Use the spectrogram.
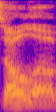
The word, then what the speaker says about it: Zoro: so it's like the it's like a soft R almost so this is also the reason why the character from One Piece Zoro is sometimes referred to as Zolo because of the English pronunciation of the word so fun fact for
